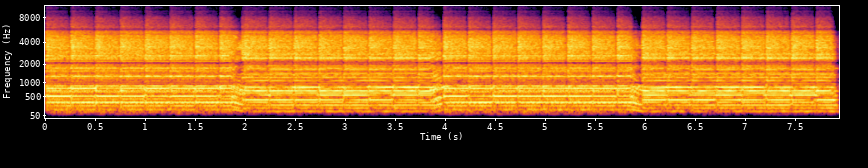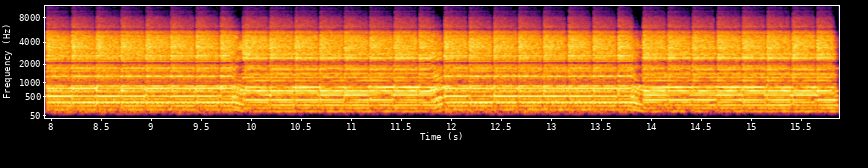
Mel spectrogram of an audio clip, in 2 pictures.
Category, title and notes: Music > Solo instrument
Guitar loops 124 08 verison 08 120.8 bpm
bpm, electric, electricguitar, loop, reverb, simplesamples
